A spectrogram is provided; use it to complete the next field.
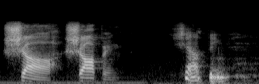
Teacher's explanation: Next up is the O sound in shopping. Instead of shopping, it's ah. Open up your mouth.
